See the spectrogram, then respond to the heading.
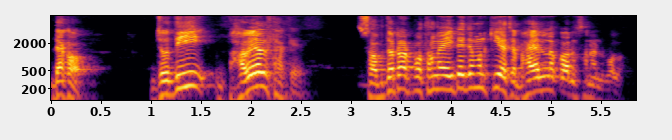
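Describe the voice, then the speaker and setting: A teacher giving a classroom lesson, quizzing pupils with repeated questions and briskly praising correct answers. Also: mid-range voice, sing-song, a little mellow.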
